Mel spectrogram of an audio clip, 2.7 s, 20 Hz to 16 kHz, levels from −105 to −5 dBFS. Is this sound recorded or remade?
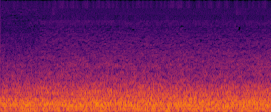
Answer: remade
